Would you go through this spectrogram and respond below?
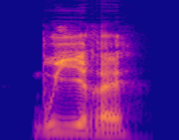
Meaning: first-person singular future of bouillir
- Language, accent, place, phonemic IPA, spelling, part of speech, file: French, France, Lyon, /bu.ji.ʁe/, bouillirai, verb, LL-Q150 (fra)-bouillirai.wav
